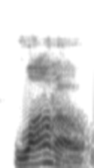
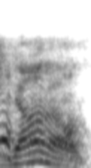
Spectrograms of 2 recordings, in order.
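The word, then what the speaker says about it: Llano: Hey, look at everybody else calls the road over here Lano. It's Yano, for God's sake.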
